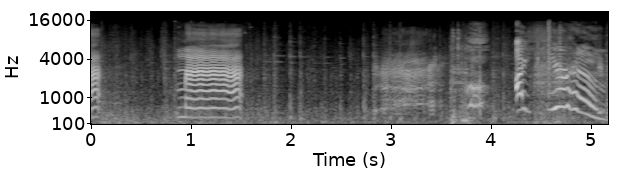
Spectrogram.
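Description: Voices imitate goat bleats in a children's cartoon, a few nasal wavering "meh" calls mixed with other vocal sounds and some talking.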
